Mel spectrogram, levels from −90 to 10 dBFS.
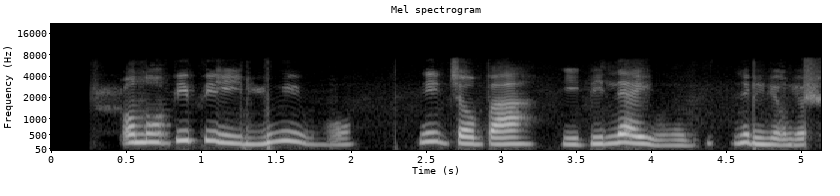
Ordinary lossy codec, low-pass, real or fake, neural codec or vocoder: none; 7.2 kHz; fake; codec, 16 kHz, 0.8 kbps, ZipCodec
